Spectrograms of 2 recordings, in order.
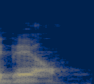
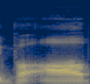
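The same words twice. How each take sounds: First: Baal in plain English style, rhyming with "pale"; "Baal" with a long A, no break; anglicized pronunciation. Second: Baal with a light catch between buh and AHL; "Baal" split Hebrew style, stress on the second half; correct original pronunciation. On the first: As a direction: say Baal as "bail", one syllable. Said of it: "but I'm gonna say Baal". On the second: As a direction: say Baal as "ba-AL", two syllables. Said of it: "it should be Baal". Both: Shown as a demonstration.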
